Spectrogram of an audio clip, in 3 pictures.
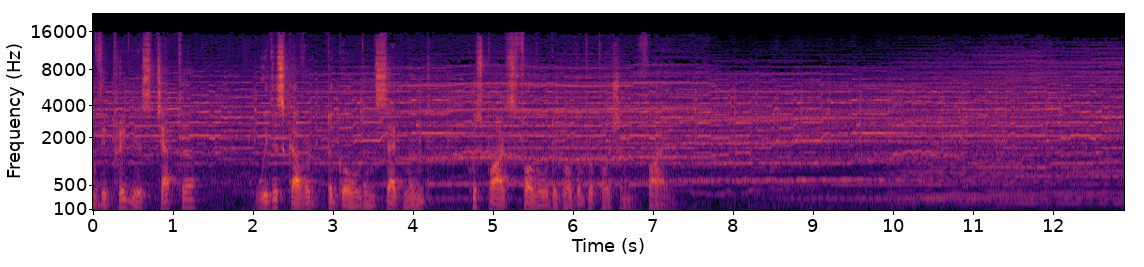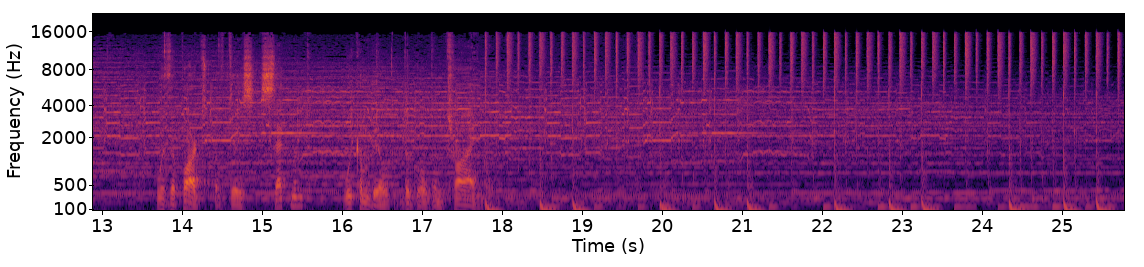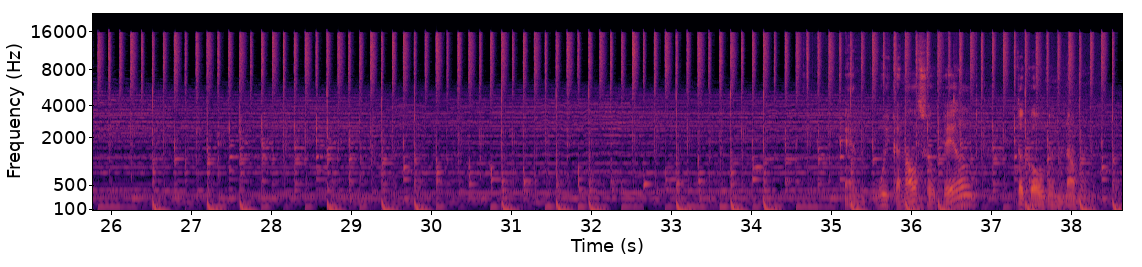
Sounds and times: Speech: 0.0 - 1.4, 2.0 - 4.2, 4.8 - 7.3, 13.7 - 17.9, 35.2 - 38.3
Music: 0.0 - 38.6.

